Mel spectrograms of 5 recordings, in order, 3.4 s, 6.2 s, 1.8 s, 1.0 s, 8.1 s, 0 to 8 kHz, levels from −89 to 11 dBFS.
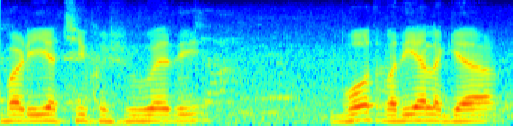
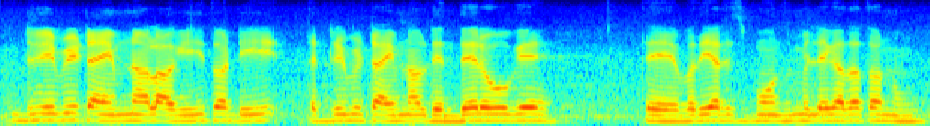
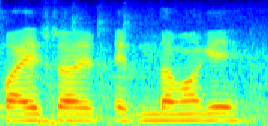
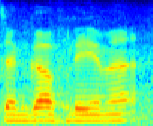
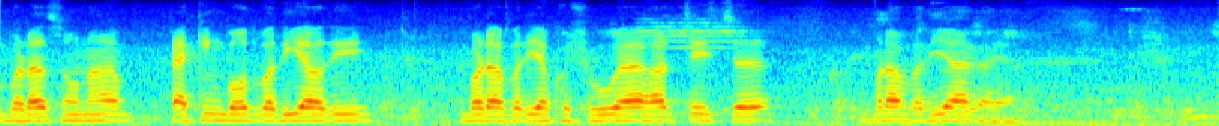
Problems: background sounds at intervals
